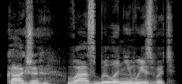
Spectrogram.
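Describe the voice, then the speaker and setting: Man doing a stern second yelling orders, high and loud. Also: big pitch swings, moderate pace, slightly rough, no echo, studio quality, full character voice. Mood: exasperated. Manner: loud, commanding. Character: stern male duel second giving commands.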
